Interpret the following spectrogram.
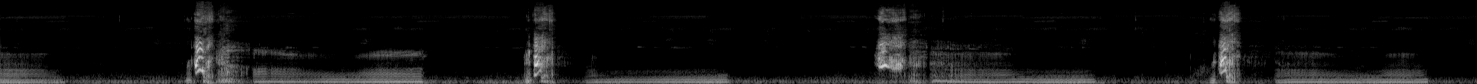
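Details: Angry dog barking in a Pakistani Punjab village: four sharp, harsh barks roughly every three to four seconds, each followed by a low, droning growl.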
